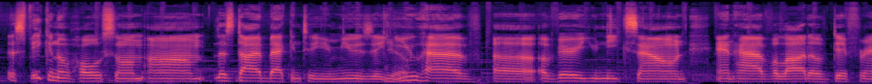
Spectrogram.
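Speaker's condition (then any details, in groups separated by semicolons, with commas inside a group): No condition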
